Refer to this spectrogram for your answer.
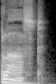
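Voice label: "blast", British English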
